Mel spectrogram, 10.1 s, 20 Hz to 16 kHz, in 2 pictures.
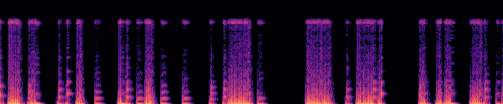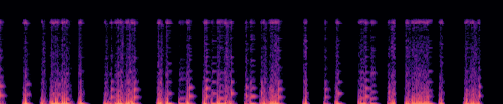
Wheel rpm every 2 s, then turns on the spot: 0, 0, 0, 0, 0.
none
